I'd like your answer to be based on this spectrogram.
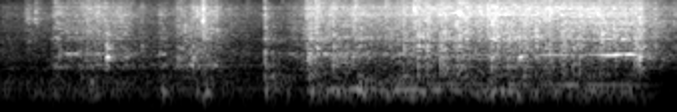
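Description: A Jack LaLanne electric juicer grinds a green vegetable fed through the top, producing a steady, close, whirring motor drone with crunchy shredding and a few brief clicks along the way.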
